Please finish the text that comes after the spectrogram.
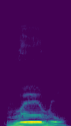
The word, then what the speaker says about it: rural: rural rural okay so that one two syllable word stresses on that first one and my advice because i know it's quite difficult sometimes with ours and l's like it's it can be quite uh difficult to work our tongues on this one my advice to you is really slow it down slow your pronunciation when you practice this rural rural slow it down okay and then later you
